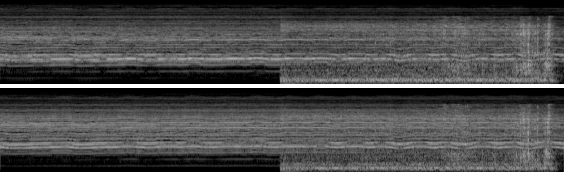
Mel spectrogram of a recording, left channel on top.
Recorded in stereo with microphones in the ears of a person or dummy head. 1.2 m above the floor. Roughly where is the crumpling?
Centre.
